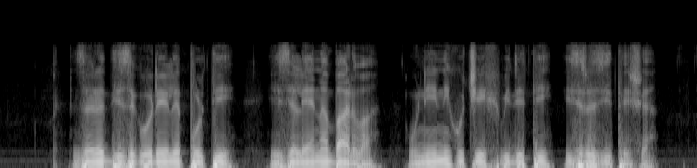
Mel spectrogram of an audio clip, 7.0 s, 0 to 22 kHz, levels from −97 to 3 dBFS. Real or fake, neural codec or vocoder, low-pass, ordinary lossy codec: real; none; 7.2 kHz; none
